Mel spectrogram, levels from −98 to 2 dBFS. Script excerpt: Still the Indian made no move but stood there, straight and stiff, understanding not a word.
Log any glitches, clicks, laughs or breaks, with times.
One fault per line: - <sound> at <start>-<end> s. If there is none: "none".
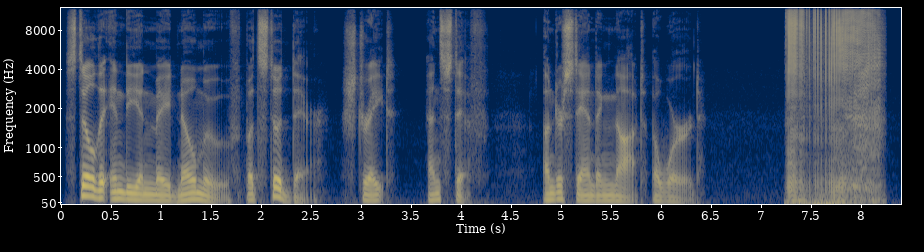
- squeak at 7.2-8.3 s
